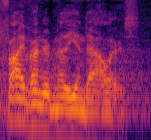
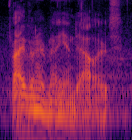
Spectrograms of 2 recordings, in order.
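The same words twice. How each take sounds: First: Said in the usual way. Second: Softer, dry repeat of the figure; murmured in wry disbelief; quiet ironic echo. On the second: Real, not acted. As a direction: let it sink in with a quiet repeat.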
